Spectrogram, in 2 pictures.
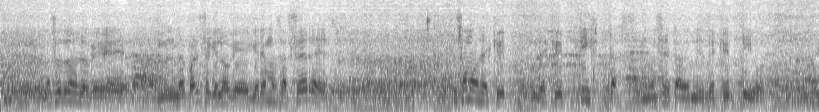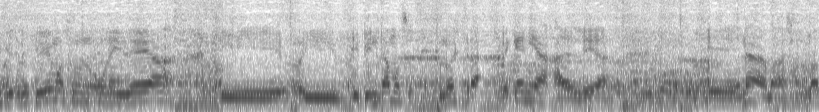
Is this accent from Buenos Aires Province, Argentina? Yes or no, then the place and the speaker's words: yes; Mar del Plata, Buenos Aires Province, Argentina; No, nunca dejamos Mar del Plata. Somos todos de Mar del Plata.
